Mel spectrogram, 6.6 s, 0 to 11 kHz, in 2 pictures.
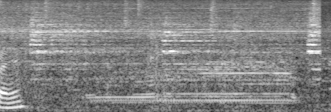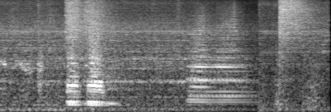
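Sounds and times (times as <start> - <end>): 
train rolling past with rumble and hiss: 0.0 - 6.6
train horn blasts: 0.9 - 3.0, 4.0 - 6.0.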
